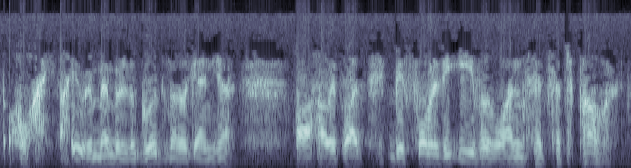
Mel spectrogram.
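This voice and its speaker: An actor playing a weary middle-aged refugee painter and former political prisoner in a radio drama, speaking in earnest, poetic, pleading phrases. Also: male voice, mid-range voice, lightly acted. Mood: sorrowful, weary. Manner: slow, poetic, pleading, formal foreign phrasing. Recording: tinny band-limited radio, clear noise.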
